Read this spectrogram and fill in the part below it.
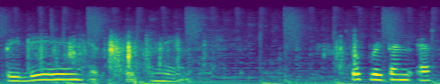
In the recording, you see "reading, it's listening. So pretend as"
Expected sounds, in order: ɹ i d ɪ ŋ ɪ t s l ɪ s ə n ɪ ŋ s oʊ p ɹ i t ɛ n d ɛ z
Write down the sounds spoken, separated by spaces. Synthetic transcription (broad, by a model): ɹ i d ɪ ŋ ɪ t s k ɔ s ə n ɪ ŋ s oʊ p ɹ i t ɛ n ɛ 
